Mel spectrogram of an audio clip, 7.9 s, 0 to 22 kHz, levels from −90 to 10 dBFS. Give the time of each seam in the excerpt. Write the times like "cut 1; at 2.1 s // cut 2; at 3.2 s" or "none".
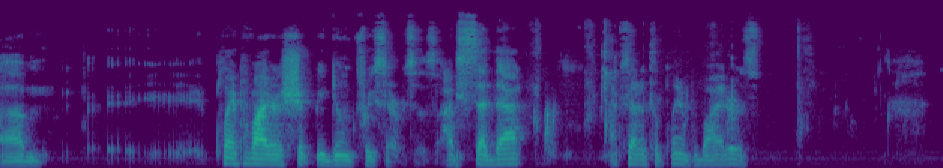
cut 1; at 3.8 s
